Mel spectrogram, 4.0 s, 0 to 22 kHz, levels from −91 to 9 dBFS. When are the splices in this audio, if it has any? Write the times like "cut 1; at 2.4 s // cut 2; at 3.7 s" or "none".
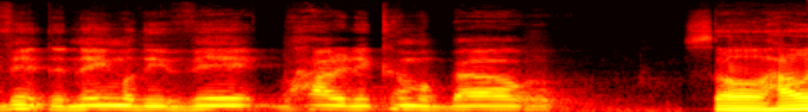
none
